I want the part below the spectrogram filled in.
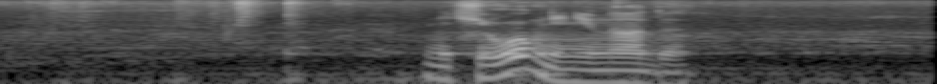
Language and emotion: Russian, sad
